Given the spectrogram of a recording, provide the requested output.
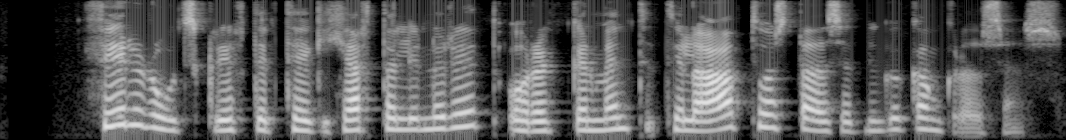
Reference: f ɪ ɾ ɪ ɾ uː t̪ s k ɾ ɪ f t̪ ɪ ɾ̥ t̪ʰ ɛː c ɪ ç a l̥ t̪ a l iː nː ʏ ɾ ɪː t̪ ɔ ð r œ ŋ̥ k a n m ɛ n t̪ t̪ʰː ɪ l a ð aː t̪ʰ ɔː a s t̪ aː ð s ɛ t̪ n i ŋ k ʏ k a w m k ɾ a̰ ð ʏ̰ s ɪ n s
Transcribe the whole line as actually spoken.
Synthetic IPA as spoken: f ɪ ɾ ɪ ɾ uː t̪ s k ɾ ɪ f t̪ ɪ ɾ̥ t̪ʰ ɛː c ɪ ç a r̥ t̪ a l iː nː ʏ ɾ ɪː t̪ ɔ ɣ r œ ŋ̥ k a n m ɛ n t̪ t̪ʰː ɪ l a ð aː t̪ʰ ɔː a s t̪ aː ð s ɛ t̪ n i ŋ k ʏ k a w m k ɾ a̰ ð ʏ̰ s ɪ n s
